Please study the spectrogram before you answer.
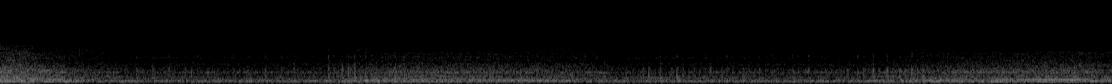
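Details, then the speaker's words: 2000 Jeep Cherokee XJ, coil-pack ignition, new spark plugs, after 20 miles of driving and 10 minutes heat soak: choppy uneven idle with stumbles and two revs; suspected cylinder 3 misfire from heat soak, owner trying injector thermal wrap. "I've been sitting here for about 10 minutes just drove it about a 20 miles back and forth and let's see if I can get a misfire here and engines riding rough I don't know if you can hear it"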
